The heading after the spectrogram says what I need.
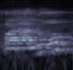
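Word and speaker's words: παραλύω: Paralítico en el griego es paralúo, acento en la U.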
